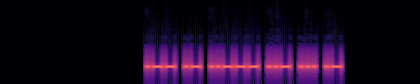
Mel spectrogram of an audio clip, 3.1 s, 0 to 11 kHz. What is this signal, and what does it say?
Morse code, heard as a keyed tone, about 49 wpm, 700 Hz. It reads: WA2USA
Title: NA SOTA Chaser Callsigns 50wpm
